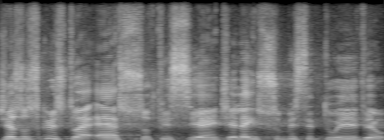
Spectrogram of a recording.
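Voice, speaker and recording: The voice is raised and projected, delivered at a moderate pace. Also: man. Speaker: pastor. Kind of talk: sermon. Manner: animated.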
